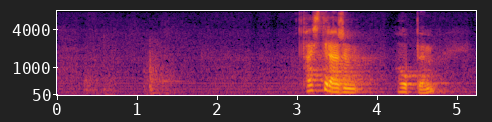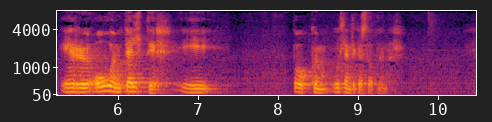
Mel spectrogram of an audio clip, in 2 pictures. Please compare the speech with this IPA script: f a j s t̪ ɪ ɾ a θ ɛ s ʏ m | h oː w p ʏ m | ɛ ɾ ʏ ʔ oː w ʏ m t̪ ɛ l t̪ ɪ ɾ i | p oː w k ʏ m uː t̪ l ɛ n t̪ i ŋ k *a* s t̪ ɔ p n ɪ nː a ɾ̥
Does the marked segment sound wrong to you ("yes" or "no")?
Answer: no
